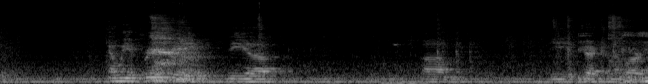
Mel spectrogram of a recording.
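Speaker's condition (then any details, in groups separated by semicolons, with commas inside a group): No condition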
